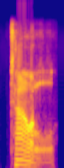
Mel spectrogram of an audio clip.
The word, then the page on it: towel: British English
